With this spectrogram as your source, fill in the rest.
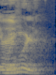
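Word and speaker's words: Huemul: Un petit mot sur les Uelmus. – Les Uemul. – Je le prononce mal.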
